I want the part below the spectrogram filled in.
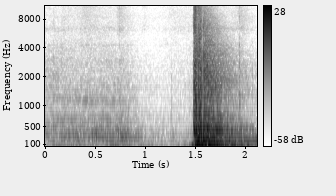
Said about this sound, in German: Er ist gerade voll laut die Tür zugeknallt.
